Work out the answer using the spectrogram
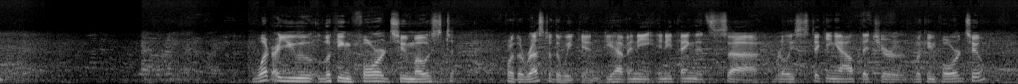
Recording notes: During the Conference he set up his microphone and interviewed several of the women who attended.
